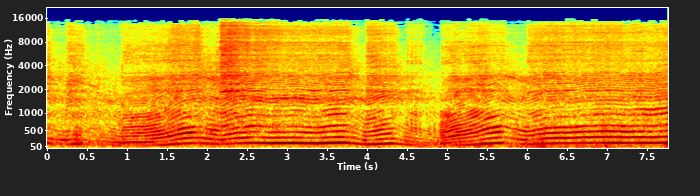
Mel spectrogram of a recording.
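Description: Small moped scooter engine revving hard as the rear wheel spins in loose leaves and mud. The revs climb and drop several times, dipping at about four and six seconds in, then hold high and steady near the end.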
